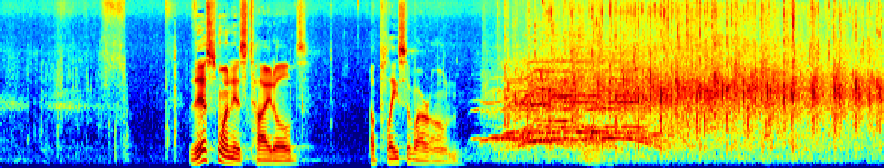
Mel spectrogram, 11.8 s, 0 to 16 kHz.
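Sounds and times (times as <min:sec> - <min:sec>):
speech: 0:02.5 - 0:04.2, 0:04.9 - 0:06.2
audience applauding in a church: 0:06.3 - 0:11.7.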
